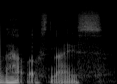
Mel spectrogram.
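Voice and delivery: soft, slow admiring whisper. Real, not acted. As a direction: breathe it out admiringly. Admiring the case up close.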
